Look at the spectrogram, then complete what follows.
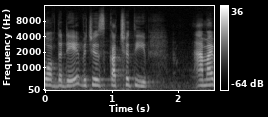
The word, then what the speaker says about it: Katchatheevu: relevant political issue of the day, which is Katchatheevu. Am I pronouncing it correctly, Vasudha? Yeah, it is Katchatheevu, yes. Katchatheevu.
